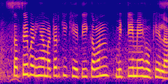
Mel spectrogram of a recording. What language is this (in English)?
Bhojpuri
